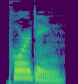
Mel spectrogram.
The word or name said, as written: porting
